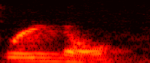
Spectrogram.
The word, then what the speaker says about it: renal: sorry the term renault refers to which organs pronounce renal the same refers to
